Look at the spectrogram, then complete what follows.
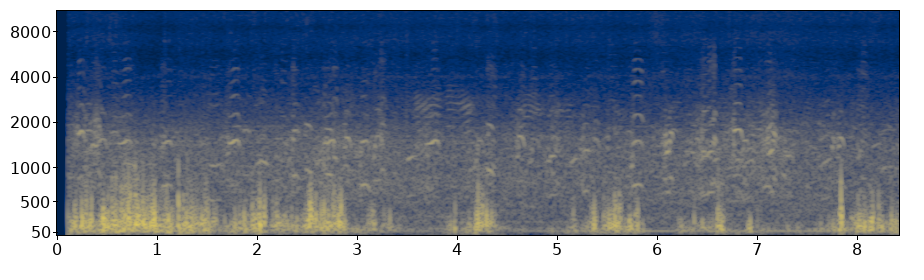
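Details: Sandhill cranes making display leaps at Montezuma National Wildlife Refuge visitor center, November 2020; many overlapping rolling, trumpeting calls form a dense chorus, with loud low thumping bursts breaking through.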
